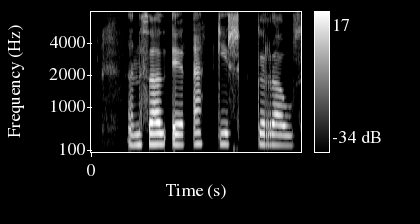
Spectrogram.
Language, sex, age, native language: Icelandic, male, 9, Icelandic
